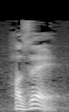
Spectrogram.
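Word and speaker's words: chazeh: good okay okay so jose what is the term jose i spell it this way ch a z-e-h with the emphasis here jose and this really isn't a cha i say it that way but it's just kind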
